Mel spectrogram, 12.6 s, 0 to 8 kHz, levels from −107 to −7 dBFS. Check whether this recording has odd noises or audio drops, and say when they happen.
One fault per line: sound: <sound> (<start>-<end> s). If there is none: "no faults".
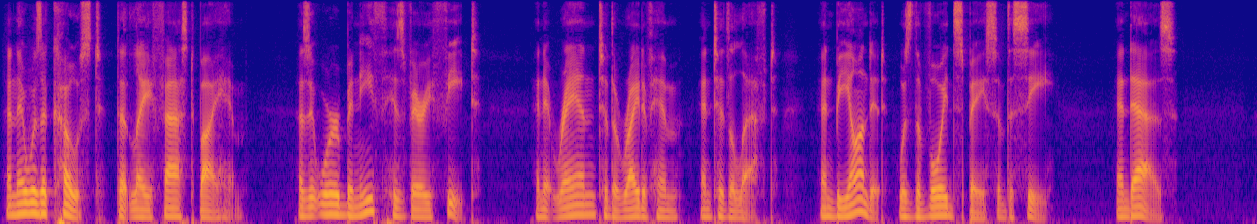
no faults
